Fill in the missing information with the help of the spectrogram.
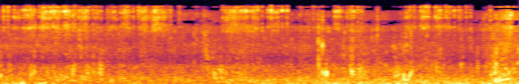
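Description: Hooked trout splashing at the surface several times as it is reeled toward the landing net, the last splash the loudest, over the steady whirr of a spinning reel being cranked.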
